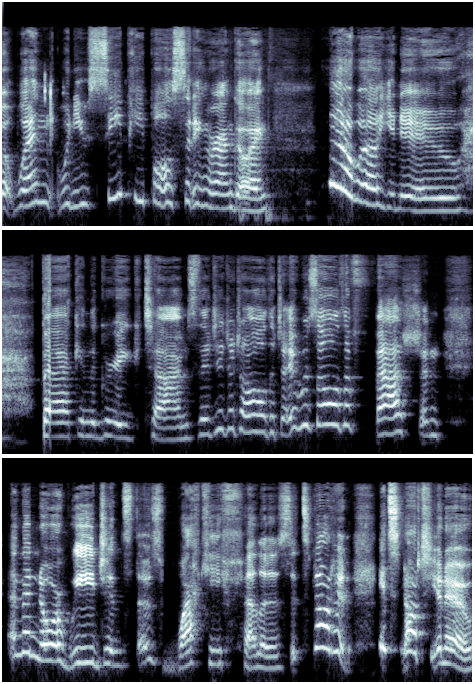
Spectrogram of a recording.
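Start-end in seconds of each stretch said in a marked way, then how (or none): 3.3-12.3 bad, weird, put-on British accent. Mocking people who sit around making excuses, weird fake british accent. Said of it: "some kind of weird like attempt at a British accent".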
